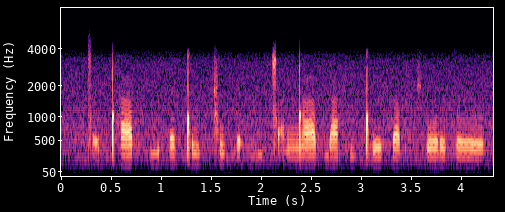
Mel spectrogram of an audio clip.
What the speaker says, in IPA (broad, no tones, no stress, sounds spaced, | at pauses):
ǀ ɛ̰ ǃʰ a f k i h ɛ ǃ ɯ ʔ ǁ u b ɛ ʔ b i ǁ a̰ ŋ͡ǃ a f j a h i ǃʼ e f ɾ a f t͡ʃʼ o ɾ e f ɾ ɤ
